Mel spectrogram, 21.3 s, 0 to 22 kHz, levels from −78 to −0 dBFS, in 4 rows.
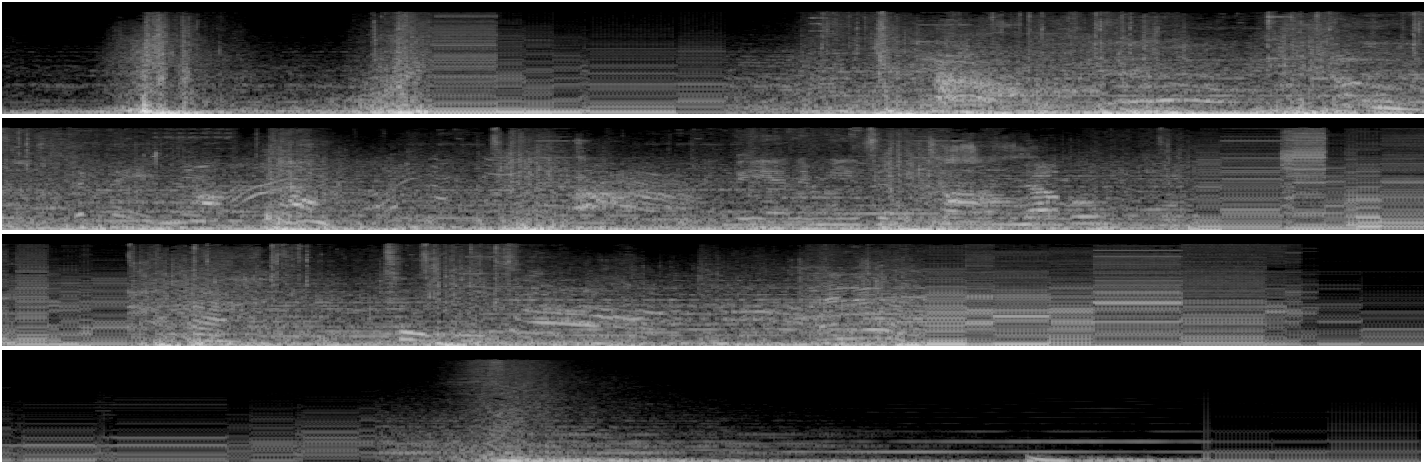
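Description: From 1.63 to 2.71 s, 9.83 to 11.13 s, 14.14 to 17.39 s and 20.50 to 21.31 s, the sound turns into a rigid metallic buzz at 66.7 Hz: robotic sound, likely from a short buffer of about 15 ms being replayed over and over while essentially all the real audio is skipped.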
